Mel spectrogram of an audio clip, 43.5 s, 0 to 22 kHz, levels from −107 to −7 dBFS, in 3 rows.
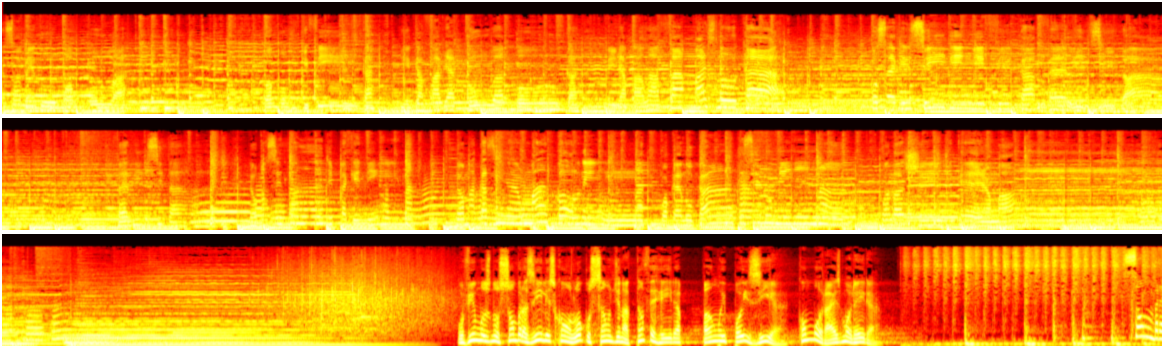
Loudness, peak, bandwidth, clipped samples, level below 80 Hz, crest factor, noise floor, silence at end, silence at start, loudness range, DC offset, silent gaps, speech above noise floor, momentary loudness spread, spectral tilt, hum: -14 LUFS; 0 dBFS; 14 kHz; under 0.1%; -22 dBFS; 12 dB; -35 dBFS; 0 s; 0 s; 4 LU; under 0.1%; none; 22 dB; 7 LU; -5.5 dB/octave; none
